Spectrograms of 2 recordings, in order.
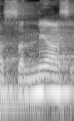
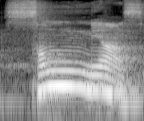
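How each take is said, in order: First: संन्यास quickly as "sanyaas"; short nasal. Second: संन्यास very slow, "sannn-yaas"; held nasal. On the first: Teacher showing the mistake, quick संन्यास. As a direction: run through संन्यास without dwelling on "n". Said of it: "इस तरह से नहीं होगा". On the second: Teacher correcting the word, drawn-out संन्यास with double "n". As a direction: stretch the nasal in संन्यास, higher-pitched. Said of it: "ये शुद्ध होगा". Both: Shown as a demonstration.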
